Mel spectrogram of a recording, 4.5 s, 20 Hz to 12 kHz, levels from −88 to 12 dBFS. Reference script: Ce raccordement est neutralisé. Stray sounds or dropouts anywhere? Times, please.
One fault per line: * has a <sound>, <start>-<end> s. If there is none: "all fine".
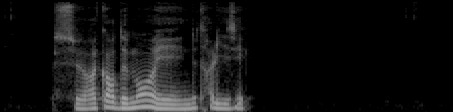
all fine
